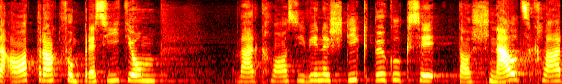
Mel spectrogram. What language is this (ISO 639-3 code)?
gsw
